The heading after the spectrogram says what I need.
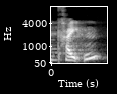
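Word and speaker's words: chitin: a plant as well and then kiten right is that's how you pronounce it kiten um is in like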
